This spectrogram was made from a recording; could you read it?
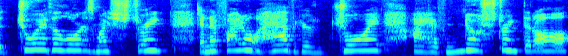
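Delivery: high, screamed aloud. Retelling marching back and forth praying: retelling screaming at god. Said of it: "I was just screaming back and forth".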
